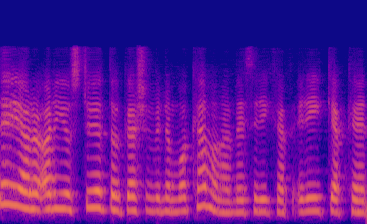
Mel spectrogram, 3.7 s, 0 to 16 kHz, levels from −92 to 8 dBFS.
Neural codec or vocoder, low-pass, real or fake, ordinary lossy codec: codec, 16 kHz, 0.2 kbps, FocalCodec; 7.2 kHz; fake; AAC, 48 kbps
